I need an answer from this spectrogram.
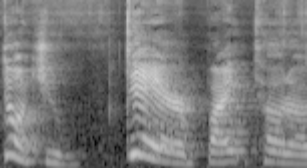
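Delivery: loud, furious, angry scolding shout. Dorothy slaps the lion on the nose for going at Toto, an angry shout. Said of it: "she shouted".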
